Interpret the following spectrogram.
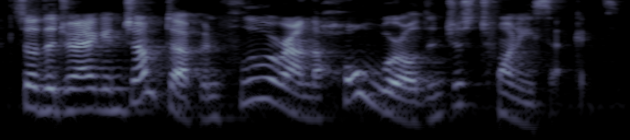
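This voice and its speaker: A woman reading a story aloud to children in a teacherly, expressive way, pausing to ask questions. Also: medium pitch, husky. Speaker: speech therapist reading aloud.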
